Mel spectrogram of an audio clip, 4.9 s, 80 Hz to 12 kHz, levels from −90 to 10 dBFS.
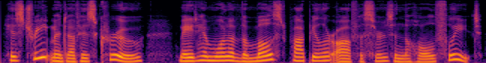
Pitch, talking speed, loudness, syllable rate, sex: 200 Hz, 210 wpm, -16 LUFS, 5.4 syllables/s, female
